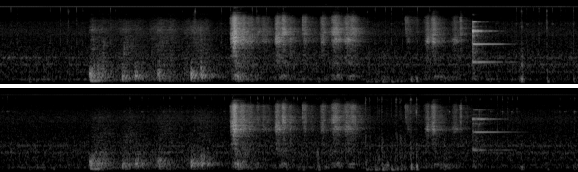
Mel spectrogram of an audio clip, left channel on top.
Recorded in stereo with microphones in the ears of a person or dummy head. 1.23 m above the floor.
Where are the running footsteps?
60° left (ahead or behind), 3 m; by 2.1 s 65° left (ahead or behind), 3 m.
